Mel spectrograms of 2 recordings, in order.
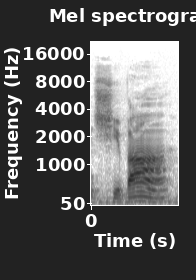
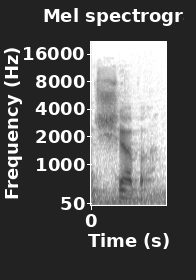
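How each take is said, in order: First: Shiva accented on its final syllable; end-stressed Shiva; stress on last syllable. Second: Sheva accented on its opening syllable; front-stressed Sheva; stress on first syllable. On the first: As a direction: put the weight on "va" in Shiva. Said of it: "So if it's masculine". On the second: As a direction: put the weight on "She" in Sheva. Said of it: "the accent's on the first syllable". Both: Shown as a demonstration.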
